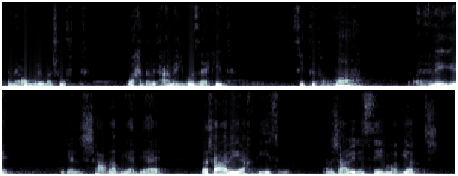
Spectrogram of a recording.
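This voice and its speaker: A man's voice: mid-range voice, racing, dark tone, slight background noise, close to an everyday voice. A man with an Egyptian accent voicing a scheming middle-aged husband who defends himself and trades insults with his wife. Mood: insulting. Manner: defensive, wheedling.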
